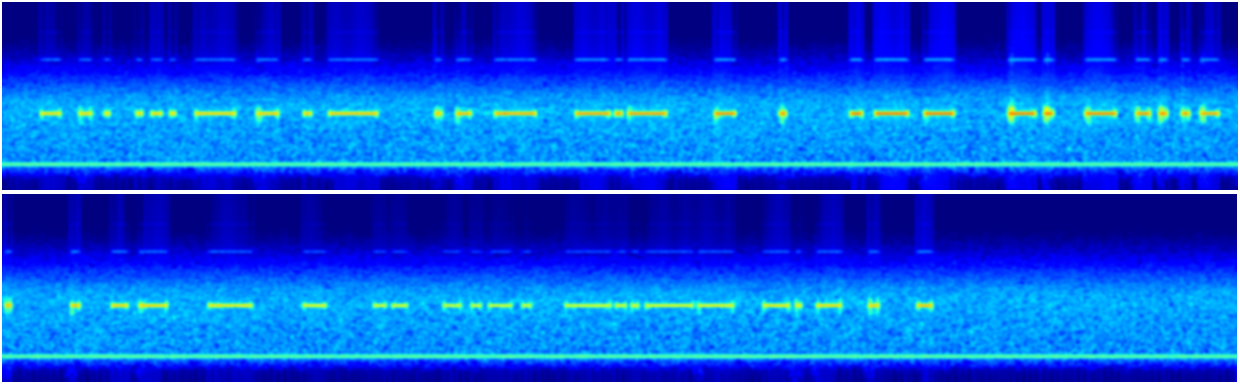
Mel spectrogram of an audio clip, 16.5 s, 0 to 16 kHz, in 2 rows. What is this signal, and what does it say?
Beeps of irregular length, with radio static, fading and a steady whistle near 390 Hz. There is no code.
